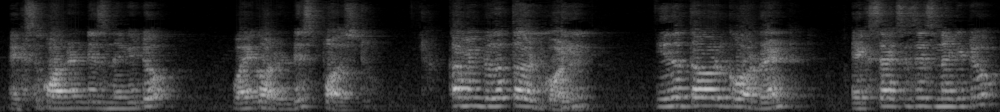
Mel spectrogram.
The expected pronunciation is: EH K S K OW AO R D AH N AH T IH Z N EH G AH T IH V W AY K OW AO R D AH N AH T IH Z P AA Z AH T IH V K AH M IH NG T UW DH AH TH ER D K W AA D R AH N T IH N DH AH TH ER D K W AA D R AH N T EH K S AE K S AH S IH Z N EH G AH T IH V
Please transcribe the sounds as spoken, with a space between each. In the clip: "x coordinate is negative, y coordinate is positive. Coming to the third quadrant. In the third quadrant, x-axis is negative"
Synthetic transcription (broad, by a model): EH K S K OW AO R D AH N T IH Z N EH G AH T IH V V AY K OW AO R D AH N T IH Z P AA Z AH T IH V K AH M IH NG T UW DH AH T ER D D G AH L IH N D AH T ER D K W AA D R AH N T EH K S AE K S AH S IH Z N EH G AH T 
